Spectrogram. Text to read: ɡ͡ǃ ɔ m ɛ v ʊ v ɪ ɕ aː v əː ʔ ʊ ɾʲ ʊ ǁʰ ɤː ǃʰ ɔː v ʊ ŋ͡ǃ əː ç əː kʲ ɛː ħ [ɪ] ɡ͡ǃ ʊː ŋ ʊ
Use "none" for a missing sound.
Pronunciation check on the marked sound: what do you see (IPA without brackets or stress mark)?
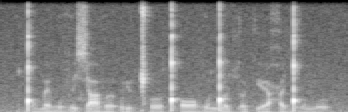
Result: ɪ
